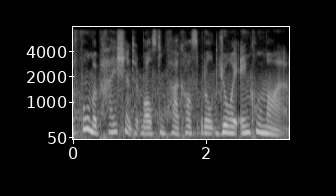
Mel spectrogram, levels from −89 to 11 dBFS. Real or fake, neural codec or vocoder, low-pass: fake; codec, 16 kHz, 4 kbps, X-Codec, HuBERT features, trained on LibriSpeech; 7.2 kHz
